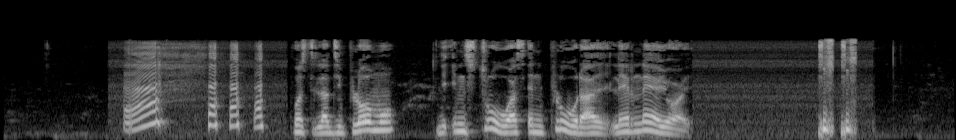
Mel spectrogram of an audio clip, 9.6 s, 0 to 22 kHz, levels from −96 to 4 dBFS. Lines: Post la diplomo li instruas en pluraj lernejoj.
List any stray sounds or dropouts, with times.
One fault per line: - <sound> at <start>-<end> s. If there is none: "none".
- laugh at 1.2-2.8 s
- laugh at 8.2-8.6 s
